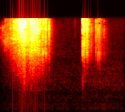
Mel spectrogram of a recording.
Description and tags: Coins from one hand to another
coins, hand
